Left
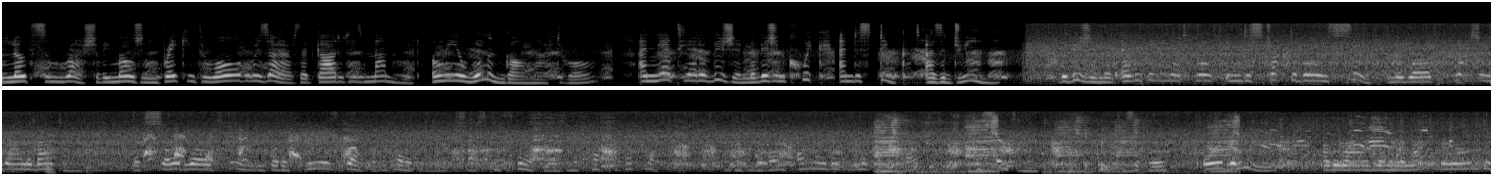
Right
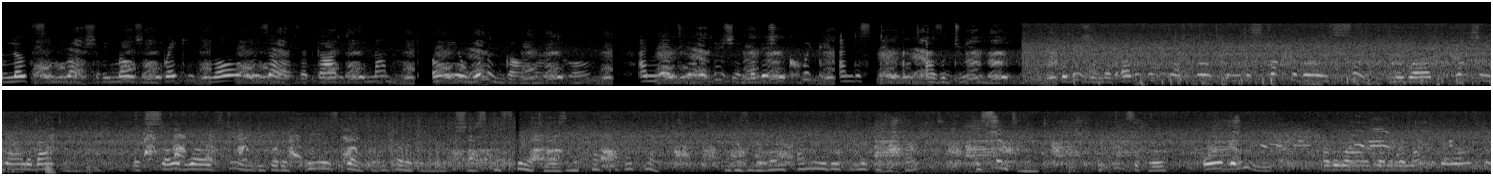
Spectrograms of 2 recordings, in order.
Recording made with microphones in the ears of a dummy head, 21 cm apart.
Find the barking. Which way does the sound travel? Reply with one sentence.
In this clip you hear the barking go from the right side to the left.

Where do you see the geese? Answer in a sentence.
You can hear the geese on the left.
